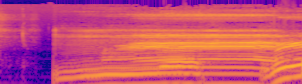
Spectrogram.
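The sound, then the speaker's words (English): A cow lets out a single long, loud moo that starts abruptly, holds steady for a couple of seconds, then rises in pitch at the end. “Oh, it's cow.”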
